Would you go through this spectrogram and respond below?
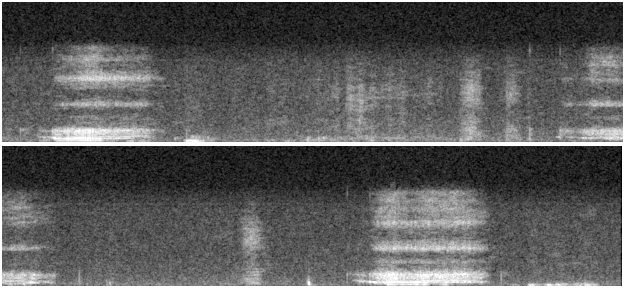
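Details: Domestic dog asleep and snoring, three hoarse, buzzy snores at irregular intervals of four to five seconds, with faint wheezy breaths and small clicks in the quiet gaps.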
